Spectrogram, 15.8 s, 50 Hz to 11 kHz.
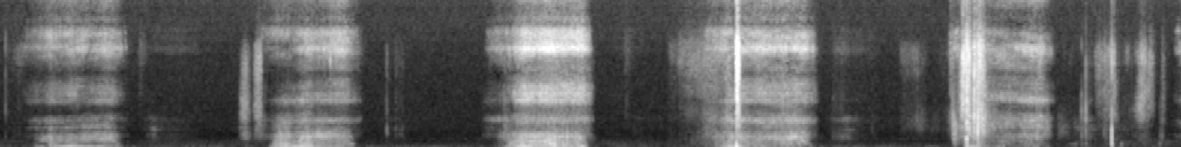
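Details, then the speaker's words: Adult male snoring while asleep at night: five rough, buzzing inspiratory snores at about 20 a minute with quiet between them; ordinary snoring. "He actually snores at night. Here is proof."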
